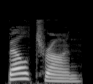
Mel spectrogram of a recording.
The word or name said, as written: beltran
